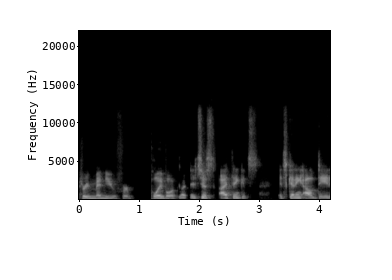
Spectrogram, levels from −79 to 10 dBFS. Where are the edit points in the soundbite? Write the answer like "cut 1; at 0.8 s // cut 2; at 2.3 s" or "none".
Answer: cut 1; at 1.6 s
